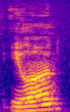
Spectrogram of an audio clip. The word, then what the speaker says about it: Elan: pub there it is i think it's pronounced elon um it's what it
